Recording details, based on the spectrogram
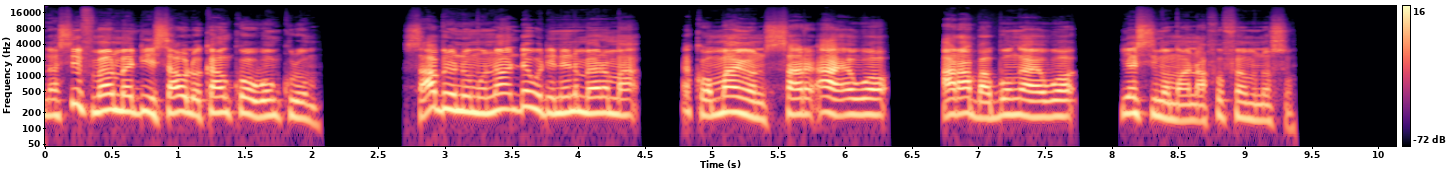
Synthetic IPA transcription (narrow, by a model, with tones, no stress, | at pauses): nã˨si˦˨fmã˦ɾɪ˦mæ̃˦di˦e˨sa˦u˦lo˨kʰã˦ŋ̩˦kʰɔ˦ɔ˨wɔ̃˦ŋ̩˦kʰu˦ɾõ˦˨m˨ | sa˨˦bɪ˨nũ˨mũ˨nã˦de˦wi˨dɪ˨nɪ̃˦nɪ̃˦mɛ˦ɾɪ˦mã˨ | ɛ˦kʰɔ˨mã˦ɔ̃˨nsa˦ɾɪ˦ʔa˦˨ɛ˦wɔ˦ | a˨ɾa˦ba˨bõ˦ŋa˨ɛ˦wɔ˦ | jɛ˦si˨mã˨mã˨nã˨fʊ˦fæ̃˦mnʊ̃˦sʊ̰˨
